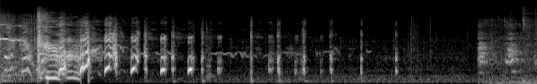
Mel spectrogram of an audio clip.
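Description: A person's voice in a quick string of short, pitched vocal sounds, not words, loud at first and trailing off over about three seconds. A low steady background noise starts suddenly near the end.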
